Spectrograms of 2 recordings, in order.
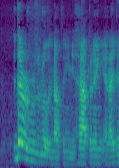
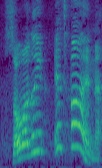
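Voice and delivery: much higher, squealing cartoon voice; squeaky high repeat; 5 dB louder, slower than usual. Repeats the line as her new bio.

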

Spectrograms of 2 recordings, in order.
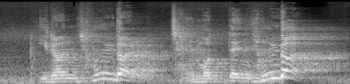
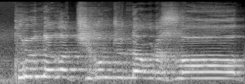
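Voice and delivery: teasing bully; 12 semitones higher than usual. Acted. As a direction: play dumb with a sneer. Bully mocking word games.

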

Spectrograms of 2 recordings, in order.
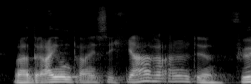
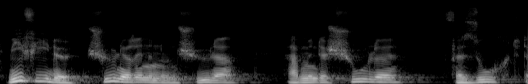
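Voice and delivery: usual speaking voice

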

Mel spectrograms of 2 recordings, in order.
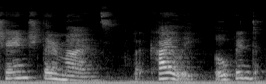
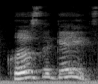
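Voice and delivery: high, loud urgent call; raised storybook cry; 6 semitones higher, 6 dB louder than usual. A narrator's reading. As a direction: shout an order to the others. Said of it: "they called out".

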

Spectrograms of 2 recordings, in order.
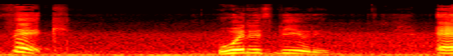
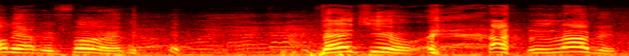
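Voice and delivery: laughing; slower than usual. Real, not acted. Laughing while greeting people on camera.

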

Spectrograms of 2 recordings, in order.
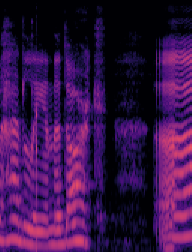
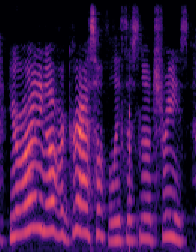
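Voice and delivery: ordinary delivery

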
